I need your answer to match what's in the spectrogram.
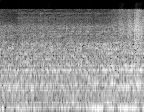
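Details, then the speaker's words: Yamaha NMAX scooter that would not start despite a charged battery, after a temporary repair of a burnt stator terminal and socket: short start attempt, then a steady even putter with no misses; runs normally. "Tin sig start yun oh umaandar na Oha aandar na yan nasunog lang yung terminal sunog yung socket mga kapusa"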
